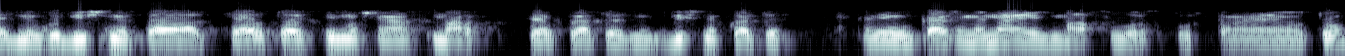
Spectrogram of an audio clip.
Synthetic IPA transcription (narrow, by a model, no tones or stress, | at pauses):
ɛd̪noɡod̪iʃnət̪ət̪sɛlˠt̪ɔɛst̪imɐʃɛnasmaɾt̪sɛlˠkojat̪oɛːd̪noɡod̪iʃnəkojat̪ʊɛ | kɐniɡokaʒɛmɛnajmasovoɾɐspɾost̪ɾɐnɛnot̪o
